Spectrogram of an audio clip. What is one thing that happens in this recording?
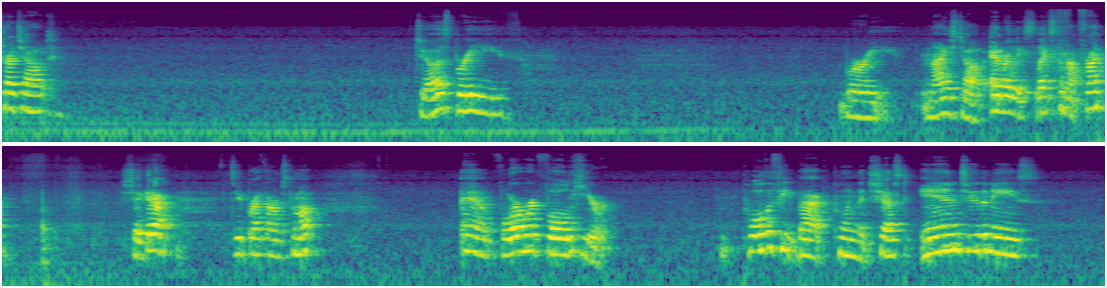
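A woman speaks calmly and gently, close to a microphone, with pauses between phrases.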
